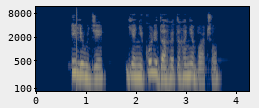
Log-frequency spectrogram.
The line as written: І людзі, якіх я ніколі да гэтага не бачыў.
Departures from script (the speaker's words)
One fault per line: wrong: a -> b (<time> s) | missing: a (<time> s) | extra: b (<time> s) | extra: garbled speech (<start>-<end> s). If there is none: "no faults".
missing: якіх (1.2 s)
